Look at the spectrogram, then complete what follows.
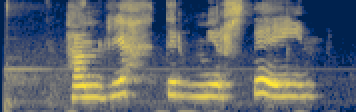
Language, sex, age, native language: Icelandic, female, 7, Icelandic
